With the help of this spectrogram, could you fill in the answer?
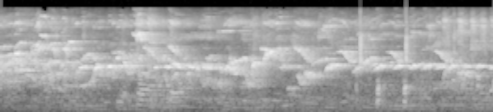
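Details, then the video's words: Fierce song of a white-rumped shama after its moult: steady clear whistled tones held under a flurry of buzzy, rapid notes, with a few sharp clicks near the end. "Murai Batu VOKALIS Pasca Mabung Semakin "WOW""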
